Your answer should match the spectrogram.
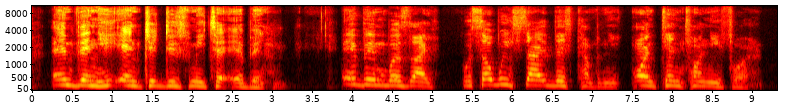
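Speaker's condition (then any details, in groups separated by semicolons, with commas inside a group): Anoxic brain injury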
